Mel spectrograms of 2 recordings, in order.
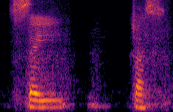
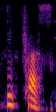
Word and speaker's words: сейчас: Yang informal berarti работай, пожалуйста, сейчас. Сейчас. Bacanya kayak S-I-C-H-A-S. Сейчас. Jadi Сейчас gitu. Y-nya kayak nggak dibaca gitu.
